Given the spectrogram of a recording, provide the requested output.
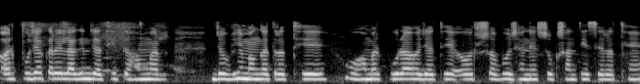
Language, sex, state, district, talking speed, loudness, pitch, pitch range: Surgujia, female, Chhattisgarh, Sarguja, 215 wpm, -14 LUFS, 245 Hz, 235-250 Hz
